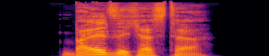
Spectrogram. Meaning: inflection of ballsicher: 1. strong/mixed nominative masculine singular superlative degree 2. strong genitive/dative feminine singular superlative degree 3. strong genitive plural superlative degree
- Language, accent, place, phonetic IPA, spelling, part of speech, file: German, Germany, Berlin, [ˈbalˌzɪçɐstɐ], ballsicherster, adjective, De-ballsicherster.ogg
